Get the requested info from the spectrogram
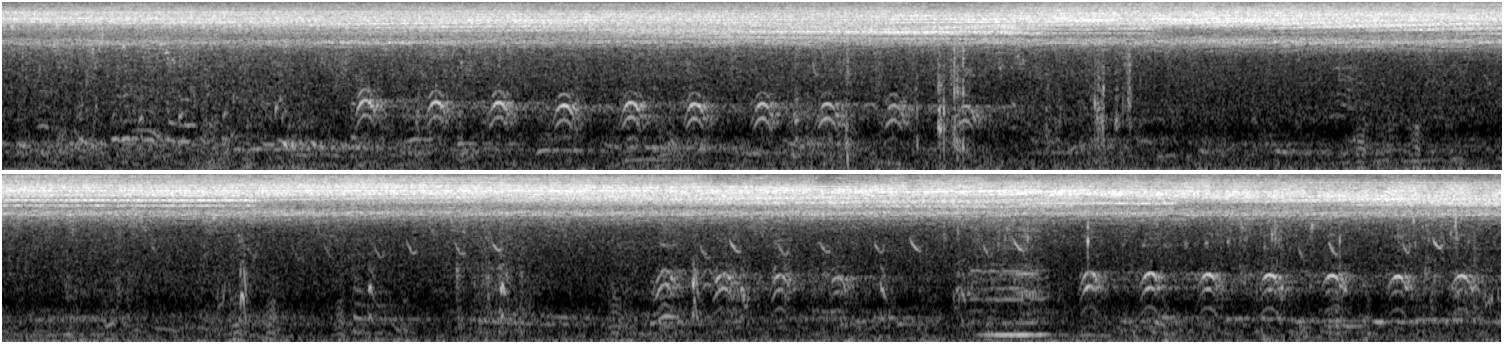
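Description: Birds calling in runs of short, quickly repeated notes, twice for several seconds, over a steady high insect drone.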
